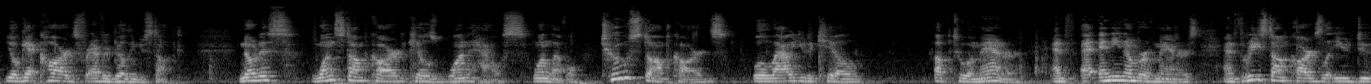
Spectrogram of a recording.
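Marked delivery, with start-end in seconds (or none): none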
